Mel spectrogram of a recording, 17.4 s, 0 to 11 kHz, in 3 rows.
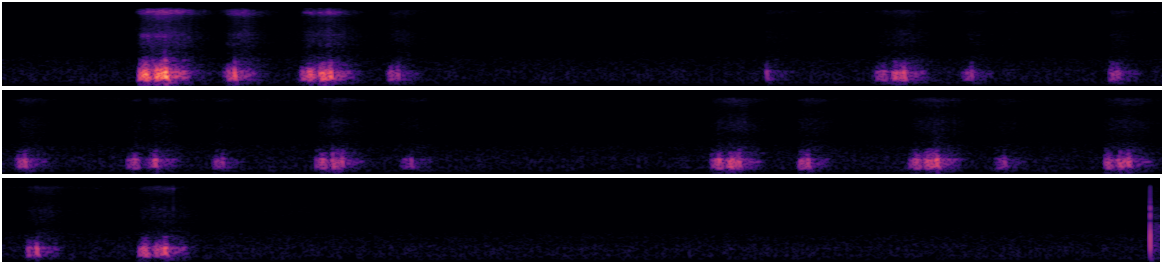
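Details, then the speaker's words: Soft heart sounds in groups of three, with an extra low thud after the second sound: a third heart sound (S3 gallop). "está muy bien que escuchen por lo menos el tercero escucho muy bien el 3er"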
